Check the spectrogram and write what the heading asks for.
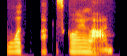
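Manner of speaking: very soft, under-the-breath bewilderment; confused aside. Retold or imitated. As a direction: replay a baffled thought, barely voiced. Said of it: "I was so confused".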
